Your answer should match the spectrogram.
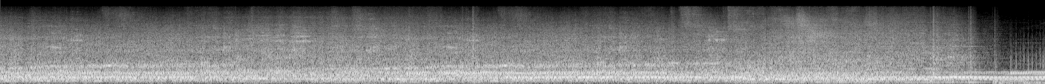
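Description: A loud, steady rumbling and rattling noise with several wavering, long-held tones over it, a train-like soundscape on the production's soundtrack. It stops suddenly at the end.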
